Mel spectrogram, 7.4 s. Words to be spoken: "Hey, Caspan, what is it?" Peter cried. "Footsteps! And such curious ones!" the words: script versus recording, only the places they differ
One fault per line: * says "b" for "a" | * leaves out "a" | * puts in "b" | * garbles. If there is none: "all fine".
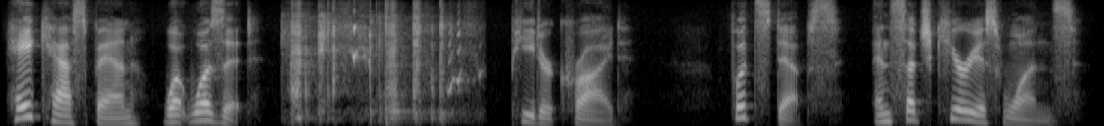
* says "was" for "is"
